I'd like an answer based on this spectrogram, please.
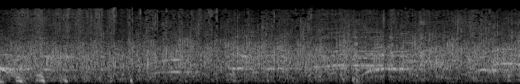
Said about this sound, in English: So please, a nice round of applause for straw man, ladies and gentlemen. See? There he is.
